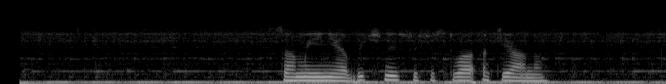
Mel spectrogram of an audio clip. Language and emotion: Russian, neutral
